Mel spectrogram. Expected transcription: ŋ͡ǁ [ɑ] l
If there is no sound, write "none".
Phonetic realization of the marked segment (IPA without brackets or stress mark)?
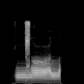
ɑ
